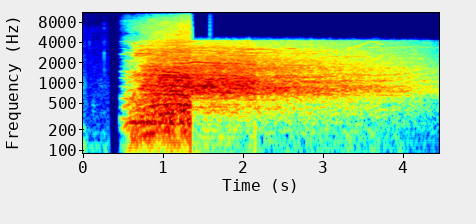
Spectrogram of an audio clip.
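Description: Wrestling arena crowd at a Survivor Series show erupts suddenly into a loud, sustained roar of booing and shouting that holds steady, then slowly thins.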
